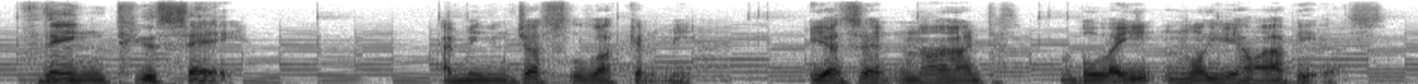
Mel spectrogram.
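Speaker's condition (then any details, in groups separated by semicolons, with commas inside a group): Multiple sclerosis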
